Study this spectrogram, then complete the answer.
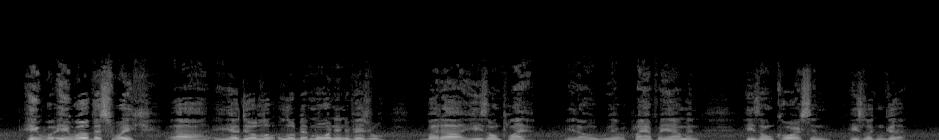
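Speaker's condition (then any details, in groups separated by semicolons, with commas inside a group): No condition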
